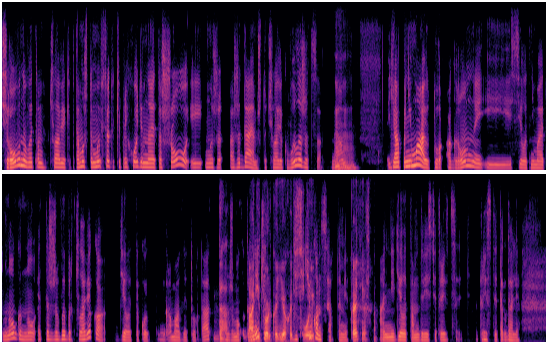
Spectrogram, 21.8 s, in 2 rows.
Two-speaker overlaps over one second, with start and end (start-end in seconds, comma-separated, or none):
15.1-17.1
